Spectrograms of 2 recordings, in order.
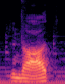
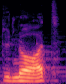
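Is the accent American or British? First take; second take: American; British. First: It is said in an American accent. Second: It is said in a British accent. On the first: "In American, we say do not" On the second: "do not in British"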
